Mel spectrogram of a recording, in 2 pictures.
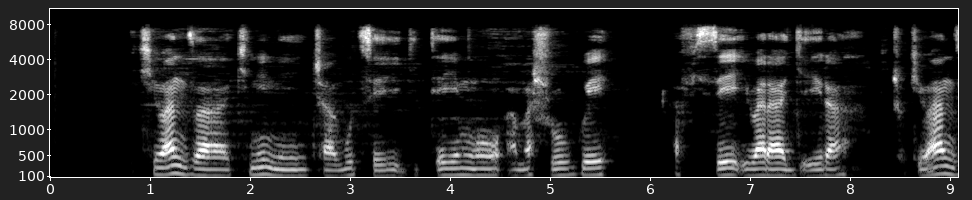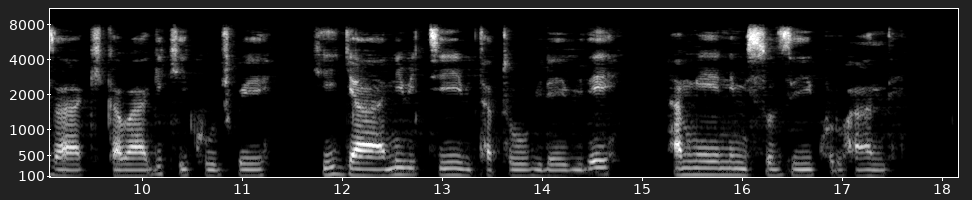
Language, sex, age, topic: Rundi, male, 18-24, agriculture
